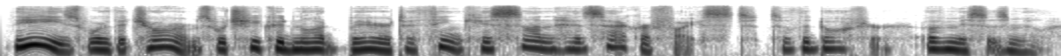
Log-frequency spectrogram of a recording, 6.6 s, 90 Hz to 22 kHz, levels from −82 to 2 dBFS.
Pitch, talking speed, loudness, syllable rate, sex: 180 Hz, 190 wpm, -18 LUFS, 4.4 syllables/s, female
